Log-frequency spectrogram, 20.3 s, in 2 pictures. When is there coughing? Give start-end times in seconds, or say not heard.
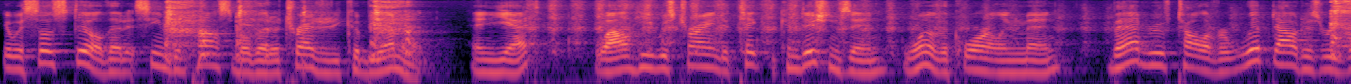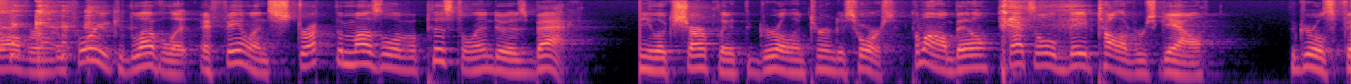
1.2-3.1, 9.9-10.9, 17.6-18.3.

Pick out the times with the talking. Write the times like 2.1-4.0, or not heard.
0.0-20.2.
